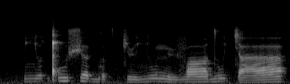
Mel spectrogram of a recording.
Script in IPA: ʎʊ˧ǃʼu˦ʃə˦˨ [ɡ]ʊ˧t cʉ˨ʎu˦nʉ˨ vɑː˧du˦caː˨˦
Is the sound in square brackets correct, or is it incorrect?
correct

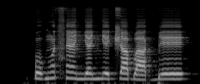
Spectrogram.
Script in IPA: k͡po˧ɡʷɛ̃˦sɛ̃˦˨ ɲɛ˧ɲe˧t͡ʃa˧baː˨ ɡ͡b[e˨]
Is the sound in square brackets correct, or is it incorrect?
incorrect: e˧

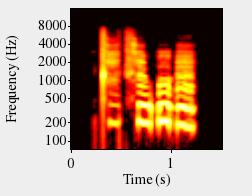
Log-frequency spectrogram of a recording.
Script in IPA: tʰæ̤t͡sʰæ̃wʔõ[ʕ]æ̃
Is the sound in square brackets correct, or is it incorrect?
incorrect: ʔ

